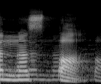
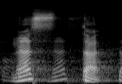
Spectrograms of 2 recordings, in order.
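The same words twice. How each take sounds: First: "nasta" slowly with thick t and dark a; the mistaken heavy "ta" ending nasta. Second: "Nasta" softly, light t and fronted a; thin t. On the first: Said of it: "bukan nasta". (nasta dengan ta tebal) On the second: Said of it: "posisi lidah turun". (Nasta dengan ta tipis) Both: Shown as a demonstration.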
